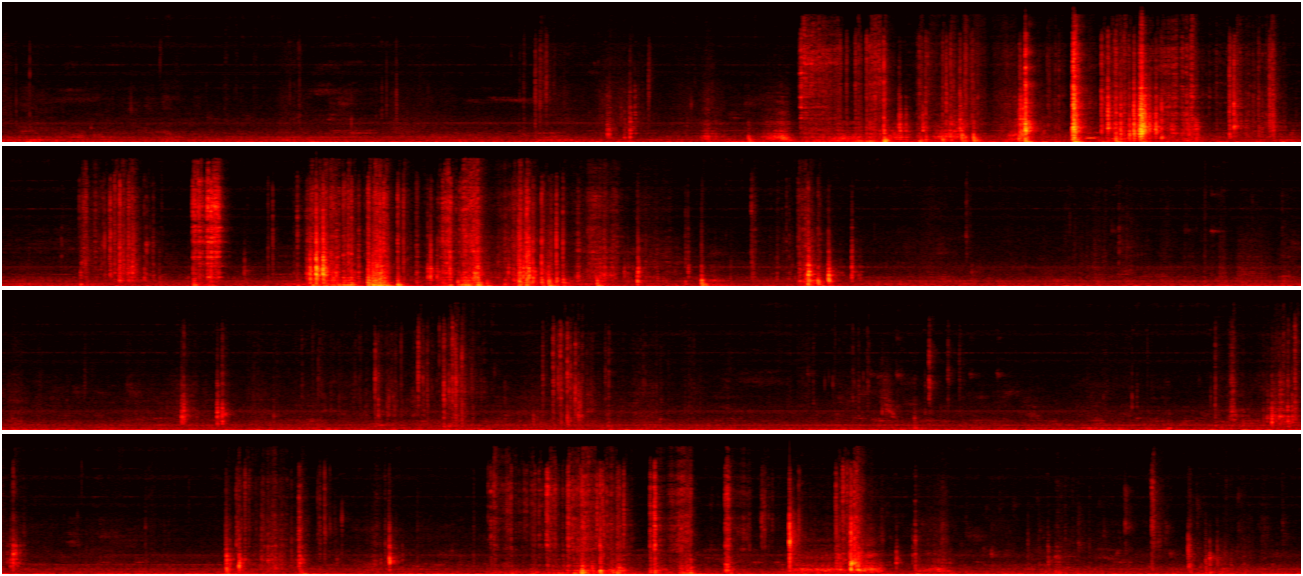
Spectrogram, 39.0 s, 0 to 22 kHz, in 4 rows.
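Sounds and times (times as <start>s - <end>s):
faint steady hum: 0.0s - 38.9s
ice crunching while chewed: 5.9s - 16.2s, 18.0s - 24.7s, 30.2s - 38.6s.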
